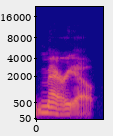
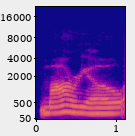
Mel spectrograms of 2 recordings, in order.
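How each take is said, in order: First: Mario said as "MARE-io"; own pronunciation. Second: Mario with open "ah", MAH-rio; unfamiliar standard pronunciation. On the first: Streamer contrasting their own way, local-vowel Mario. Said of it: "But I say it Mario". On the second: Streamer trying the weird-feeling way, open-vowel Mario. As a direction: carefully say Mario as "MAH-ree-oh". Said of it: "It's so weird saying it like that". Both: Shown as a demonstration.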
